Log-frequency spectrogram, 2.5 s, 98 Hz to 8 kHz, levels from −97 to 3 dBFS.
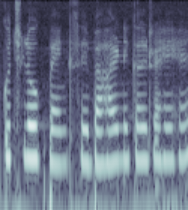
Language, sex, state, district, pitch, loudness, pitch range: Hindi, female, Madhya Pradesh, Bhopal, 280 Hz, -17 LUFS, 265-285 Hz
